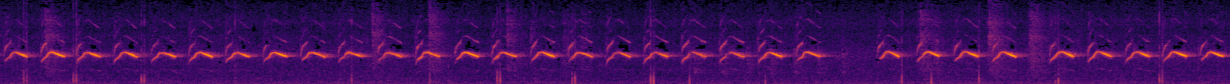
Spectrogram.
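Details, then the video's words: Ashy tailorbird (ciblek) singing in the rapid 'tembakan' style: sharp, high, slurred chip notes repeated about two to three times per second in a steady run, with one brief pause midway and faint clicks in the background. "Tembakan Ciblek Gacor"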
